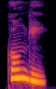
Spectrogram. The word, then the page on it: ಕೊಂಗಿ: kannada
